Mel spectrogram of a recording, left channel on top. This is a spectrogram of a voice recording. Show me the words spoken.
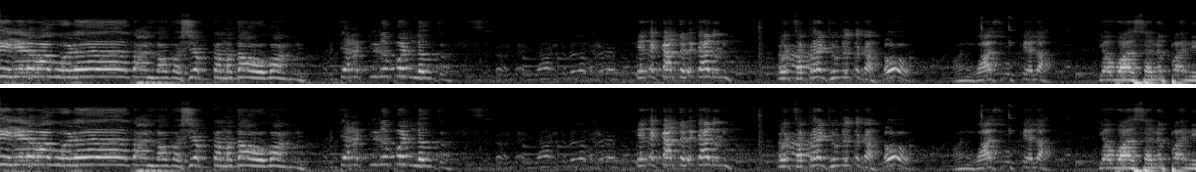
वाघ वडत आणला होता शेपटाला दाव बांधून त्याला किड पडलं होतं त्याचं कातड काढून छपरा ठेवलं होतं का हो आणि वास उठल्याला त्या वासानं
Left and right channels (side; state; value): both; identical; correlation 1.00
